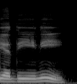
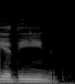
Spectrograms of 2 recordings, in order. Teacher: because of a pause, we do not pronounce the vowel on the last letter. That is not done in Arabic.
